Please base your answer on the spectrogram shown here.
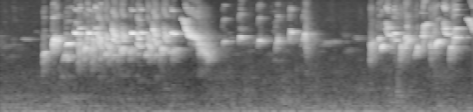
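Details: European goldfinch from Bosnia and Herzegovina singing a 'campero' style song: fast, liquid twittering phrases with high tinkling notes, a pause, then another burst of rapid chirps.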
